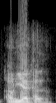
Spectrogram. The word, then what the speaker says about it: Onyeka: Onyeka.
